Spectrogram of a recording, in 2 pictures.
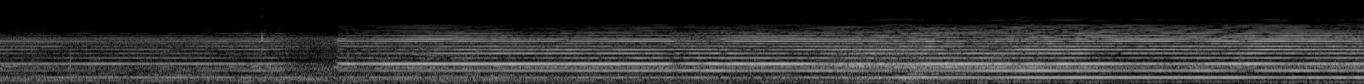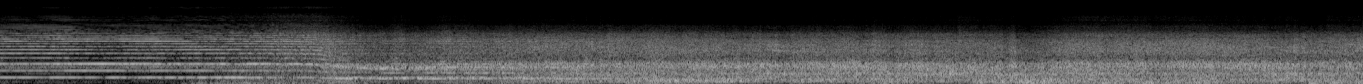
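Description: Locomotive horn sounding one long continuous blast as an express train approaches at speed, louder from about three seconds in, its pitch dropping slightly as it ends about two-thirds of the way through. From just before that, the coaches rush past without stopping, a loud steady rumble of wheels on rails.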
